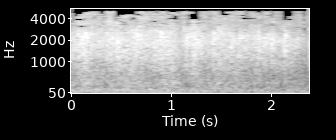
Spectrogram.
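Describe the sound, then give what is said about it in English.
Audience applause welcoming a preacher at a church service: a dense, steady ovation of many hands clapping, even in loudness from start to finish. “thank you for that rousing ovation. I appreciate that very much.”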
